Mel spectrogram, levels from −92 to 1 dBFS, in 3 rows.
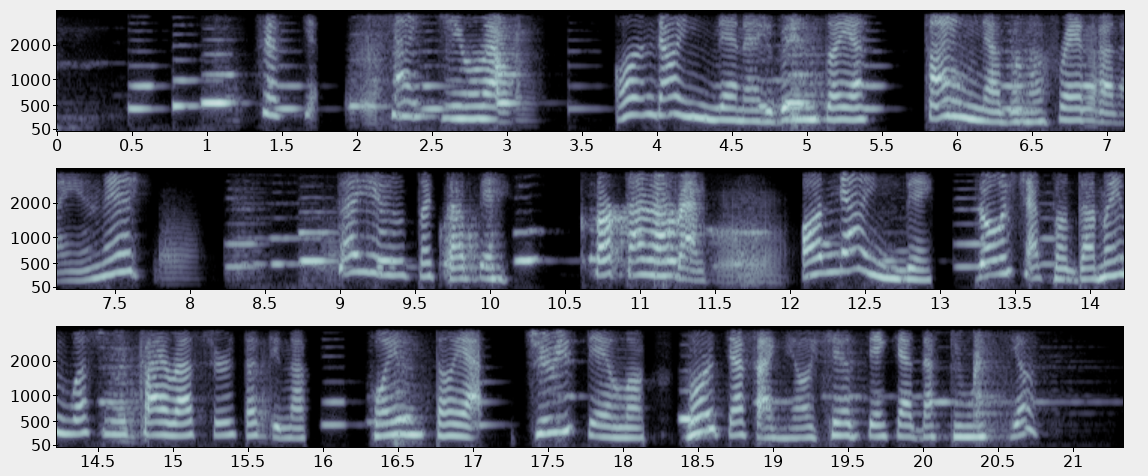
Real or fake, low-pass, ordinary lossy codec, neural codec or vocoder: fake; 3.6 kHz; none; codec, 16 kHz, 0.5 kbps, X-Codec, HuBERT features, trained on balanced general audio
